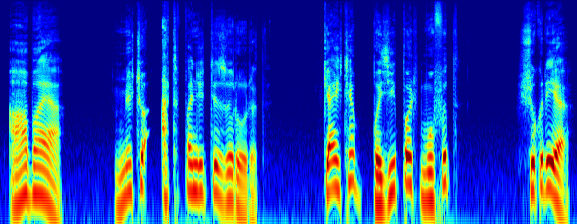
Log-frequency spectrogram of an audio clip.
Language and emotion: Kashmiri, happy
